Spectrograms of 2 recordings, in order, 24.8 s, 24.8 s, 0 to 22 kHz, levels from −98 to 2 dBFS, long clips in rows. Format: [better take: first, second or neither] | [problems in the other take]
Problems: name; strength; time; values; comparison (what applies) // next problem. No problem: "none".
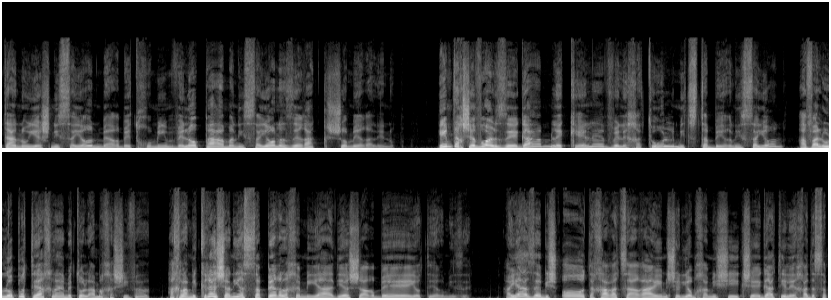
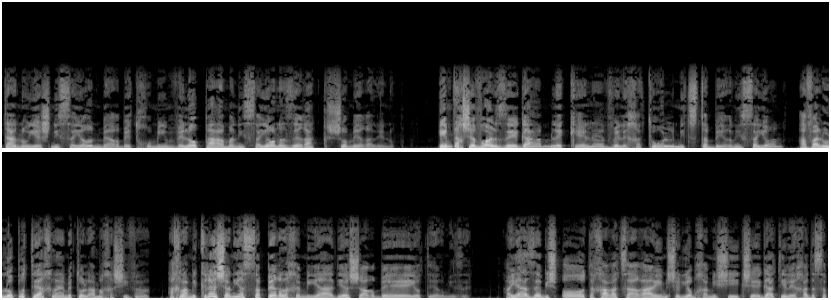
first | garbled, watery; slightly; nothing above 10.5 kHz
